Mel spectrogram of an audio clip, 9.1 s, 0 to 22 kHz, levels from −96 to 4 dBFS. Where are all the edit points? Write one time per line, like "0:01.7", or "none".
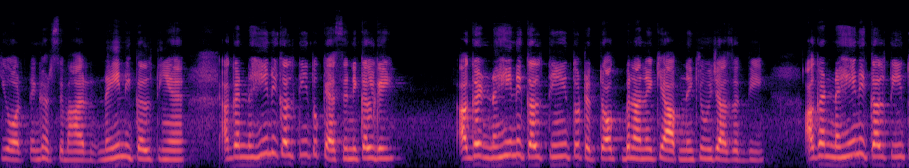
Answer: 0:02.2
